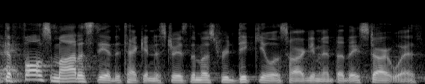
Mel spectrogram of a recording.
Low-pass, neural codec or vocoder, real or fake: 7.2 kHz; none; real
